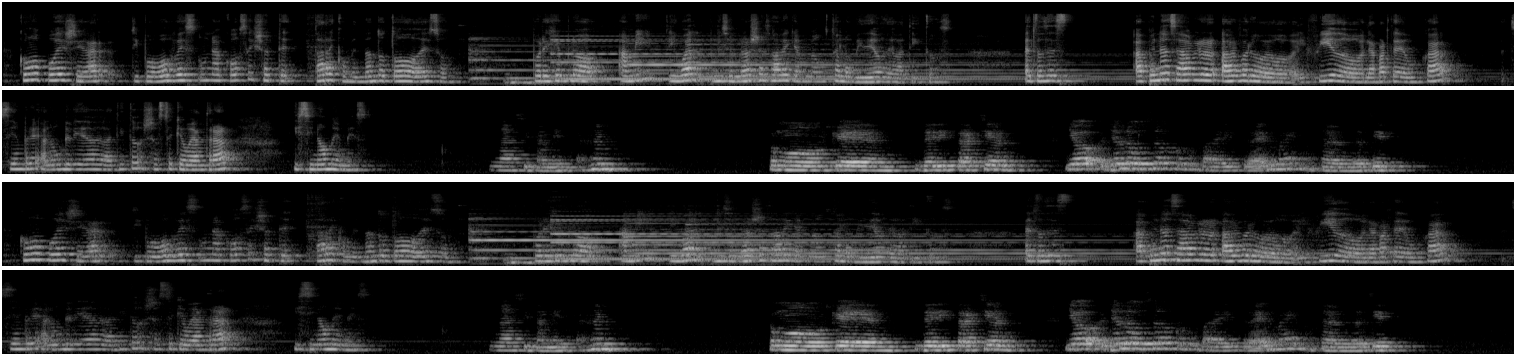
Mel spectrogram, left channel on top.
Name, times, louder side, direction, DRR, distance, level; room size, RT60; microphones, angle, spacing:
voice 1, 0.2-2.9 3.1-4.5 5.3-10.6 11.3-14.5 15.1-18.7 26.6-26.7, left 3 dB, 60° left, 6 dB, 0.4 m, -28 dB
sound 1, 3.0-3.3 4.6-15.4, right 2 dB, 10° right, 0.6 m, -36 dB
voice 2, 20.0-21.2 22.8-25.2 25.8-28.9, right 1 dB, 30° right, -9 dB, 0.9 m, -26 dB
2.9 x 2.4 x 3.9 m, 0.66 s
head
